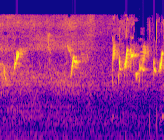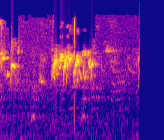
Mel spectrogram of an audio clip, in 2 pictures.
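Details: Grey-cheeked bulbul in chattering song: scattered single chirps, then quickening runs of bubbly, jumbled notes, with a low background hum until it stops abruptly.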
